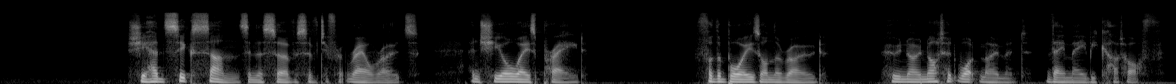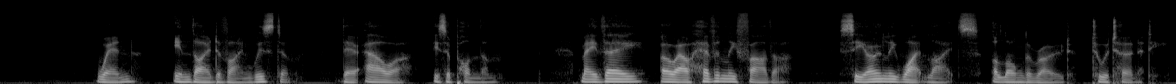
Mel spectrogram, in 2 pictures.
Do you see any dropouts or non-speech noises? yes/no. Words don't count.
no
